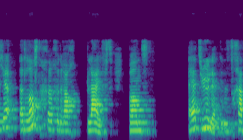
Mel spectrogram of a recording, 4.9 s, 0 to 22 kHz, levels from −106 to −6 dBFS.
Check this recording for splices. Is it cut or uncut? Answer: uncut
